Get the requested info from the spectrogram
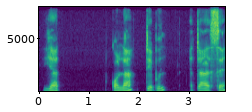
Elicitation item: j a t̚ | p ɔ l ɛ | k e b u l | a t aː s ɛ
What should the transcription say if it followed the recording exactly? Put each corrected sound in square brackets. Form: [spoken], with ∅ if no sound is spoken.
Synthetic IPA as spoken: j a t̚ | [k] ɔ l [a] | [t] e b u l | [ɛ] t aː s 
